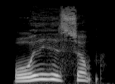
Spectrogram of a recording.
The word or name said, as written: rådighedssum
